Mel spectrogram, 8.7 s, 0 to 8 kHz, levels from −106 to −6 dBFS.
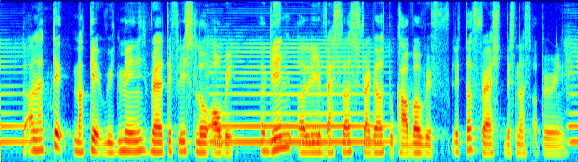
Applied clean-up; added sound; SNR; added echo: none; Wind instrument, woodwind instrument; 8 dB; none.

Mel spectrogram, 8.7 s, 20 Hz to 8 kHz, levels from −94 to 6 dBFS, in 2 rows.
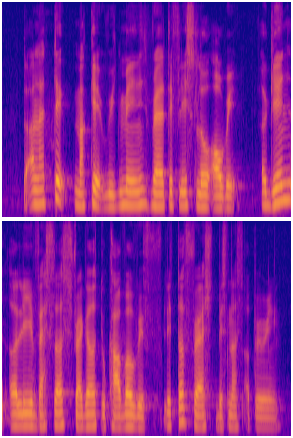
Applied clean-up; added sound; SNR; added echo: none; none; none; none.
